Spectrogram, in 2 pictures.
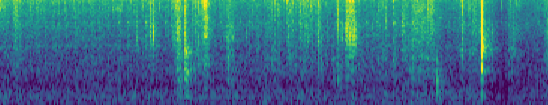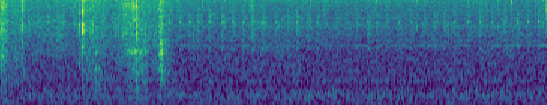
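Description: A small sharp knife slicing open fried arepas on a kitchen countertop: a run of light clicks and knocks from about one and a half to seven seconds in, with one sharp knock near the middle. A steady sizzle of hot oil runs underneath.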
